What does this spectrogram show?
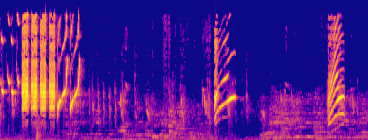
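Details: European goldfinch in full song: opens with a rapid, bright run of high pulsed notes, followed by scattered sharp upward-sweeping twitters and lower, softer slurred notes over a quiet background.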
